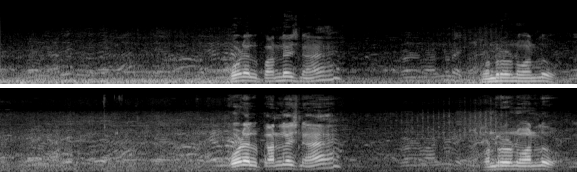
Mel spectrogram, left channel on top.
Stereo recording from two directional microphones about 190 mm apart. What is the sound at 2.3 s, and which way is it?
Speech, 5° right (ahead or behind).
